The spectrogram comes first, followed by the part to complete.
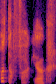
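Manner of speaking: calm, hushed, whispered grumbling mutter. Retelling muttering at a caller while with a doctor: imitating muttering under breath calmly. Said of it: "Under my breath, very, like, calmly".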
